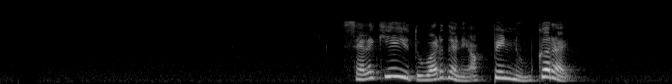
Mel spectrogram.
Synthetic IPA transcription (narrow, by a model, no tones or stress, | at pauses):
sæləkijəjut̪uʋɐɾd̪ənea̰k̚penːumkəɾaj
